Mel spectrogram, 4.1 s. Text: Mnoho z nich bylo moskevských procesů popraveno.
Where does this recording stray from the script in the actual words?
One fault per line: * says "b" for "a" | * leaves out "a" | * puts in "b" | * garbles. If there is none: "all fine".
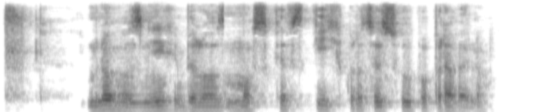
all fine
